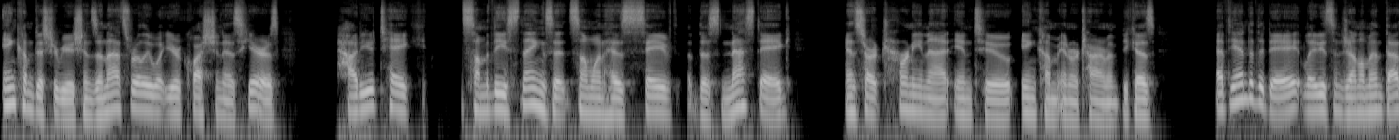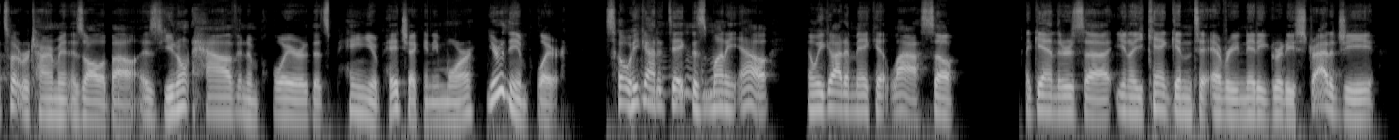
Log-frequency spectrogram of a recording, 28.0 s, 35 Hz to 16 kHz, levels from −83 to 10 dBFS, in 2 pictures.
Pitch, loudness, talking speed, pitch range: 120 Hz, -22 LUFS, 200 wpm, 110-135 Hz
